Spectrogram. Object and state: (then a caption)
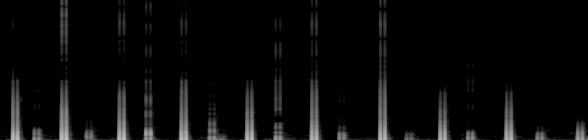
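Wooden paddle stick. A flat, thin, solid wooden spatula-shaped paddle stick is poked and scratched with a small plastic pick. It makes a steady series of short, dry, separate taps and scrapes, mostly low and thuddy with brief bright clicks on some strikes.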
